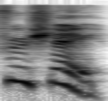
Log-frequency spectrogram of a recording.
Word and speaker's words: Fouché: It's pronounced Fouché, by the way. The last name there.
